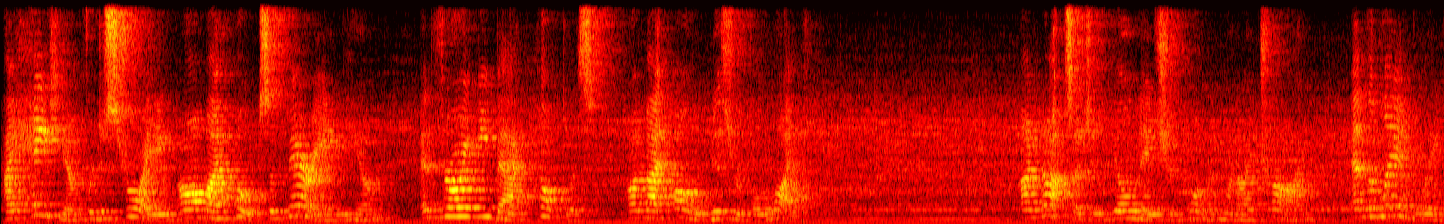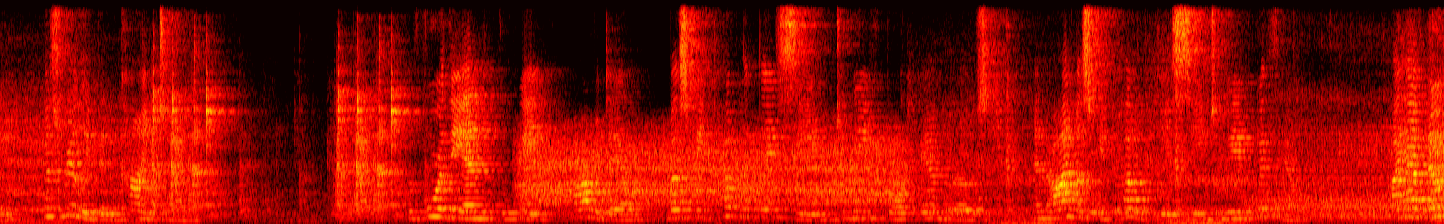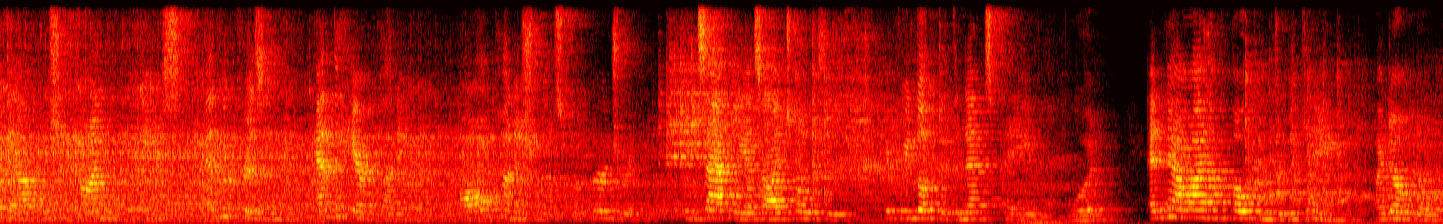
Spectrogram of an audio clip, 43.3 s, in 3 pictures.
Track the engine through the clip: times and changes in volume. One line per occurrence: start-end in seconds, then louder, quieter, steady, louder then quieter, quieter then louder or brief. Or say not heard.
0.0-43.2 louder then quieter.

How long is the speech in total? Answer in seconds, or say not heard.
38 s.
